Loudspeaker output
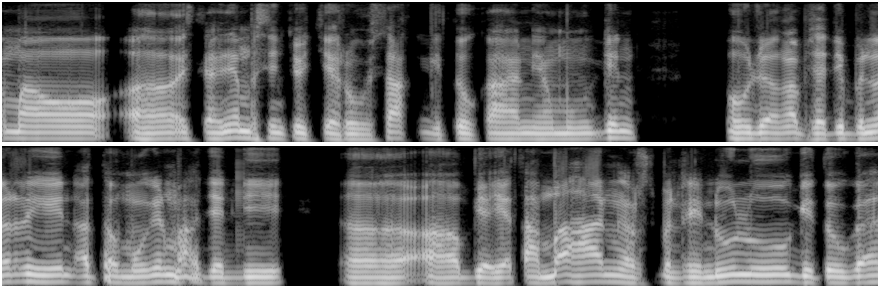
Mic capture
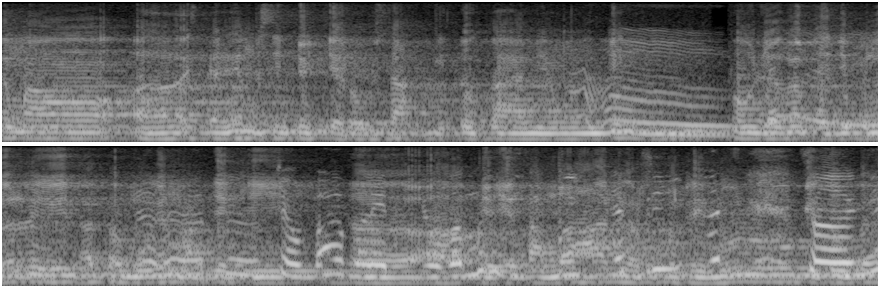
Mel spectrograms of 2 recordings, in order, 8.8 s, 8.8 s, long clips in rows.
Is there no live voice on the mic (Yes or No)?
No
